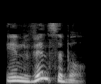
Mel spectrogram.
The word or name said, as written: invincible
